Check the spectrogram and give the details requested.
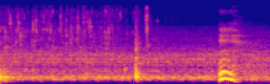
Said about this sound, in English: It's just my spoon that I used for my coffee was in the sink. I'll just rinse this a minute. Sorry about the racket with the water on the kettle. I do apologise.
